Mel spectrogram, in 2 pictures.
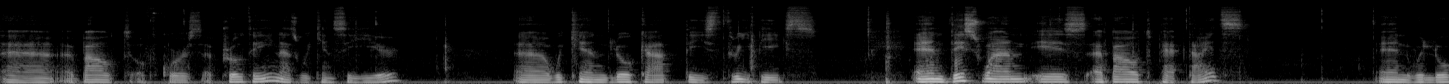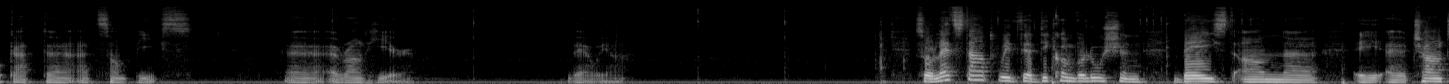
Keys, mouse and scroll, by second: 1.8-3.7 shift+right drag, 6.1 shift+right click, 10.5 ctrl+click, 10.7 ctrl+click, 11.9 shift+right click, 13.2 shift+right click, 17.8 shift+right click, 21.5 shift+right click, 24.0 click, 25.9 click, 26.0 click, 26.7 click, 26.9 click.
